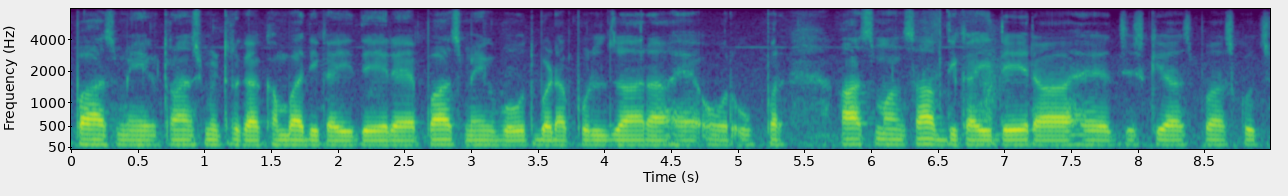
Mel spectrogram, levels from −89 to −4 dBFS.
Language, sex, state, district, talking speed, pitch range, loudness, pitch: Hindi, male, Rajasthan, Bikaner, 200 wpm, 100-105 Hz, -18 LUFS, 100 Hz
